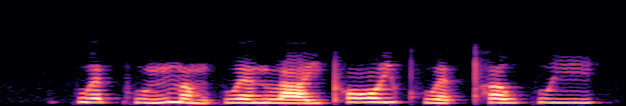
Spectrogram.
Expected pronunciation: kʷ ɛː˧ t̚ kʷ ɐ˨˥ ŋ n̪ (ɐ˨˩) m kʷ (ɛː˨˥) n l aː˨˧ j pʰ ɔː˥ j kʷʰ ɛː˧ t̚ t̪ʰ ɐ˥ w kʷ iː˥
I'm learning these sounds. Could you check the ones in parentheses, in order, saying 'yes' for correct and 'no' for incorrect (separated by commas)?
yes, no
